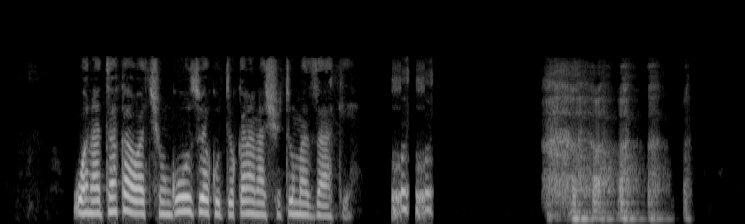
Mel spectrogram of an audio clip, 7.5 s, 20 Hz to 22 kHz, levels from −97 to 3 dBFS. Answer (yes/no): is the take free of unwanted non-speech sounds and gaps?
no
